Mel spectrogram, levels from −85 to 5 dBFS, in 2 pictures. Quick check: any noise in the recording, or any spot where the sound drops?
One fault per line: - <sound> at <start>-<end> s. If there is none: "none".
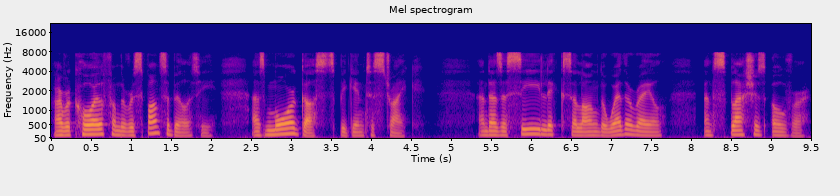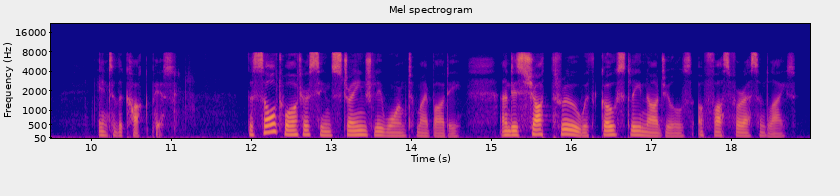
none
